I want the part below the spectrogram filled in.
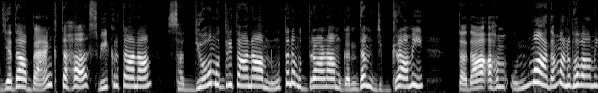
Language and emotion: Sanskrit, happy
